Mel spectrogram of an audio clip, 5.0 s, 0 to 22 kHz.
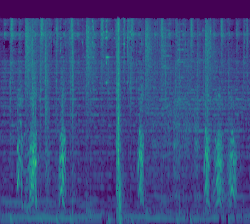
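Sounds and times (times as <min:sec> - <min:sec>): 
dog barking and yipping: 0:00.3 - 0:01.4, 0:02.6 - 0:04.8.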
